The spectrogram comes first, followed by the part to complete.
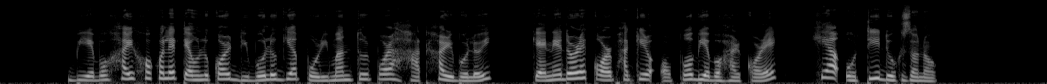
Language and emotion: Assamese, disgusted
